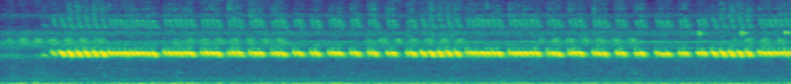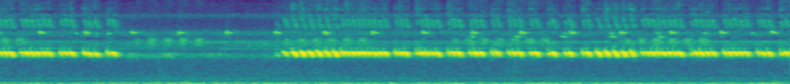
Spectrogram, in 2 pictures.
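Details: Autumn insects calling together. A sharp, high, rhythmically pulsed trill continues for about seven seconds, pauses for about a second, and starts again, with a continuous fainter insect chorus underneath.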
